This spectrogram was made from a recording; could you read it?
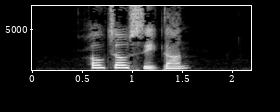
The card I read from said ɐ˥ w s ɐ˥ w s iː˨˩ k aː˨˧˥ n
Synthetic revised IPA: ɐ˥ w t͡s ɐ˥ w s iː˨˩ k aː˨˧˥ n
